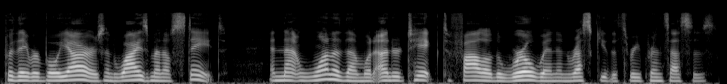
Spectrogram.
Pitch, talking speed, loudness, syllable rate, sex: 175 Hz, 205 wpm, -18 LUFS, 5.3 syllables/s, female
